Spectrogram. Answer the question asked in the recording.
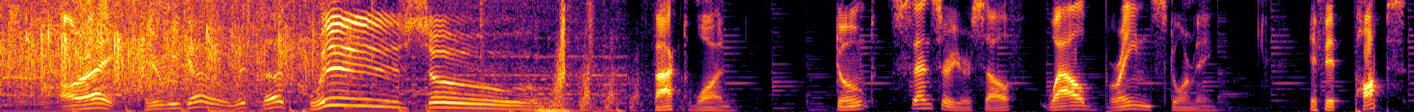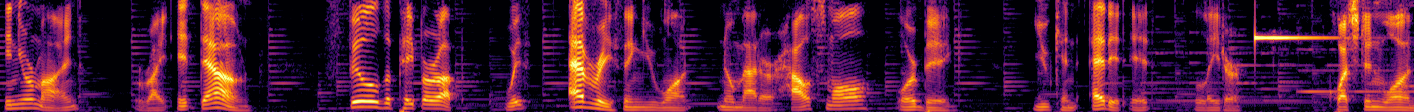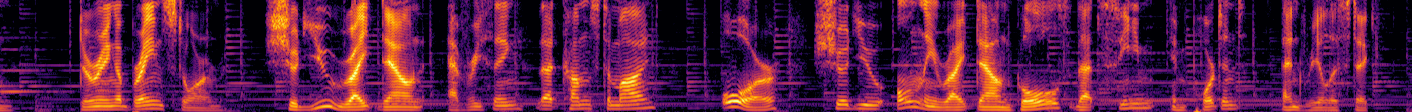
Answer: Yes, during a brainstorm, you should write down everything that comes to mind.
